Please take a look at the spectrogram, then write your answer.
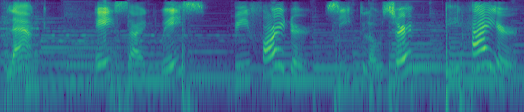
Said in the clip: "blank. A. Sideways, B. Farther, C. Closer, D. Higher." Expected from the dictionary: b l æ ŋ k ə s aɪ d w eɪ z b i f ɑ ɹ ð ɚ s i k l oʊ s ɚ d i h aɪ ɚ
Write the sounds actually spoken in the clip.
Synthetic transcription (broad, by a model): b l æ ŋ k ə s aɪ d w eɪ s b i f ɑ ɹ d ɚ s i k l oʊ s ɚ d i h aɪ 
